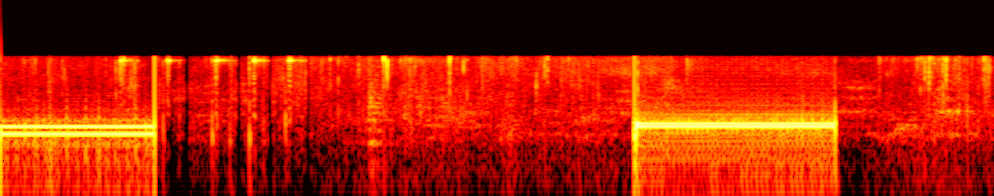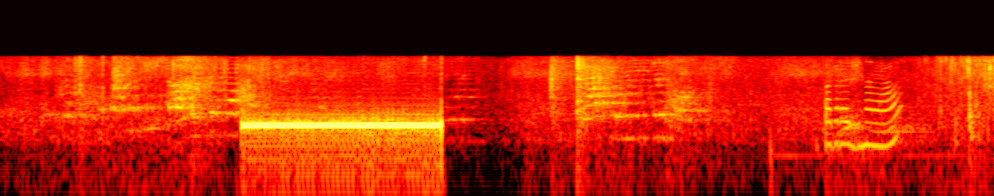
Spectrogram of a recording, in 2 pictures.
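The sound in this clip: Telephone line tone plays during a call transfer as steady multi-tone bursts of about two seconds each, three in all, with quieter stretches between them holding faint voices and line noise.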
